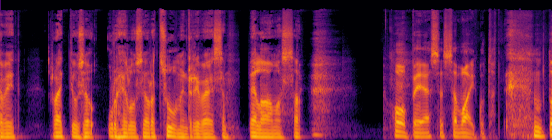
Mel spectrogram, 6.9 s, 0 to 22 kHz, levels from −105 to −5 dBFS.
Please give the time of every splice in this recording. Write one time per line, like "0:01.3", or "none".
0:04.8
